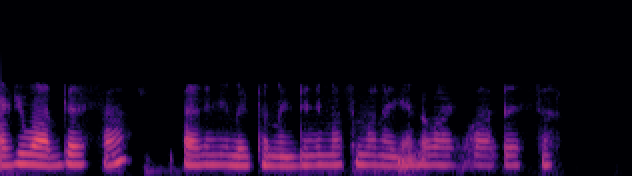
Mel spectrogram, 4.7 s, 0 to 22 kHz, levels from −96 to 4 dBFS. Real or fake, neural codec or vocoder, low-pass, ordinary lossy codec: fake; codec, 24 kHz, 1 kbps, SNAC; 3.6 kHz; none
